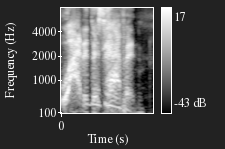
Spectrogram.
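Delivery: tiny, angry voice, very high-pitched, creaky and rough. Retelling a story about a short customer: imitating an angry little voice. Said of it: "the most angry little voice I've ever heard".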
